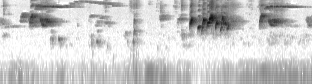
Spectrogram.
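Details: Red-whiskered bulbul of Vietnamese stock, caged and excited by playback of young-bird calls, gives bright warbled notes, then a loud rapid phrase, with thin high whistles and a faint low hum beneath.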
